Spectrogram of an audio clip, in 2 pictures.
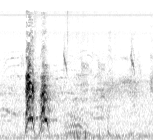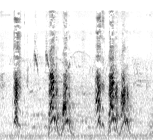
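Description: A dog barking in short sharp barks: two just under a second in, a single bark at about three and a half seconds, then a quick run of about six barks.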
